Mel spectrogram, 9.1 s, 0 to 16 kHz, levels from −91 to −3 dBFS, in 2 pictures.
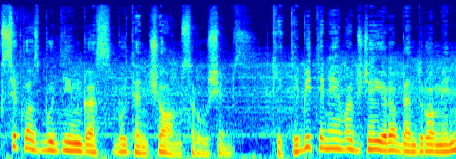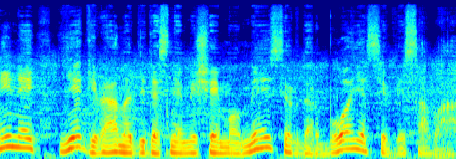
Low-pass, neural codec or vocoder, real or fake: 14.4 kHz; vocoder, 44.1 kHz, 128 mel bands, Pupu-Vocoder; fake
